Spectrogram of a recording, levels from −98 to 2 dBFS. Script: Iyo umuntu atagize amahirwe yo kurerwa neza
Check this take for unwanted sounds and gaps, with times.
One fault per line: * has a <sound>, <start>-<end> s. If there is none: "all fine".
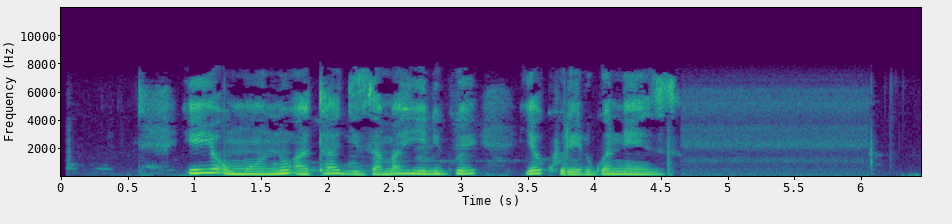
all fine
